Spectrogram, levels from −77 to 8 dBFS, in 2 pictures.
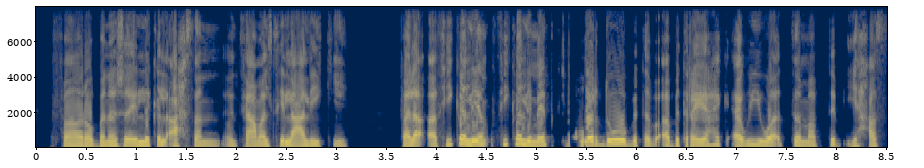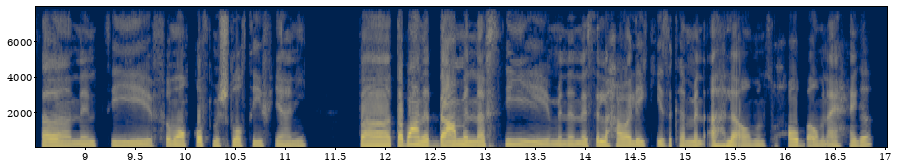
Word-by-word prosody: فربنا 160 +1 +1
شايل 170 0 +3
لِك 180 - +2
الأحسن، 165 0 -1
وأنتِ 160 0 -5
عملتِ 165 +1 +1
اللي 170 -2 +4
عليكِ." 155 +1 +1 0.7
فلأ، 170 +1 +3
في 215 - -3
كلام 220 -2 +5
في 230 - -2
كلمات 205 -4 +3
كده 195 - -16 0.2
برضو 220 +4 +4
بتبقى 165 -5 -1
بتريحِك 170 +4 0
أوي 200 +4 +2
وقت 190 +2 +1
ما 175 -4 +1
بتبقي 155 +1 -5
حاسة 170 +2 -1
إن 160 0 -3
أنتِ 165 +3 -3 0.5
في 165 - -5
موقف 170 +4 0
مش 170 -1 -3
لطيف 165 +1 -4
يعني، 160 +4 -4 0.5
فطبعًا 160 +7 +3
الدعم 180 +5 +3
النفسي 185 -2 -1
من 155 0 -3
الناس 160 +3 -3
اللي 190 -1 +3
حواليكِ، 170 0 0
إذا 160 -1 -3
كان 160 +1 -4
من 170 -2 -3
أهل 175 0 +1
أو 155 -2 0
من 155 0 -5
صحاب 160 +3 -3
أو - - -1
من 160 - -5
أي - - -2
حاجة، 180 +6 -5
170 Hz, 165 wpm, -13 LUFS, 160-185 Hz, 0.7 s, كلام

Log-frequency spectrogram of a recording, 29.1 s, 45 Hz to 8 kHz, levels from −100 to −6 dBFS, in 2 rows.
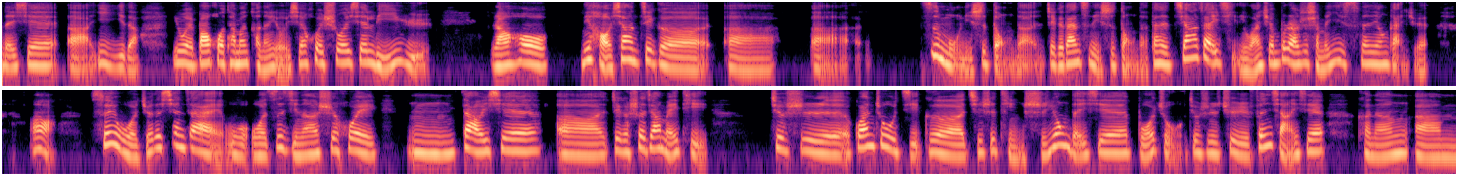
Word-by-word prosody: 的 145 -2 -2
一 - - -3
些， 160 0 -1
呃， - - -1
意 180 -6 -5
义 145 - -4
的。 - - -2 0.3
因 195 - -3
为 185 - +3
包 185 +3 +9
括 190 -1 +3
他 190 0 -1
们 185 +1 +1
可 160 -5 -5
能 135 +3 -3
有 155 - -4
一 - - -7
些 185 +6 -2
会 185 - -2
说 195 +2 0
一 - - -1
些 200 +2 -1
俚 170 +1 -1
语， 165 -9 -5 0.6
然 160 +2 +5
后 175 -4 +6 0.3
你 220 +4 +1
好 145 - +6
像 235 +6 +4
这 215 +2 -1
个， 140 -7 +1
呃 125 -3 -5 0.4
呃， - - -6 0.7
字 300 -5 +1
母 180 -11 +2
你 120 - -8
是 135 +10 -1
懂 - - -2
的 - - -7
这 180 - -4
个 165 - +1
单 185 +2 +5
词 185 - -3
你 160 - -2
是 165 - -4
懂 - - -6
的， - - -11
但 190 0 +1
是 175 - +1
加 250 +10 +3
在 250 - +6
一 190 - -2
起 185 - -7
你 125 - -8
完 120 +7 0
全 185 +2 -1
不 235 - -2
知 210 - +4
道 175 - +5
是 190 - -5
什 175 - -2
么 140 - -4
意 195 +1 -4
思 170 - 0
的 185 - -1
那 180 - -1
种 175 0 -1
感 - - -4
觉， - - -11 0.5
哦。 - - 0 0.4
所 280 - +2
以 290 - +4
我 150 - 0
觉 175 +9 -4
得 230 - +1
现 245 +1 +1
在 195 -8 +4
我 145 -4 -5
我 145 0 -1
自 235 - -3
己 155 -7 -5
呢， 155 +2 -1
是 200 +4 -2
会， 175 -6 0 0.3
嗯， 165 -2 -2
到 210 -6 +7
一 185 - -2
些， 195 -1 +2
呃， 150 -1 0
这 200 - -5
个 180 - -2
社 220 +7 -1
交 220 +1 +4
媒 195 -4 -1
体， 185 - -7 0.6
就 225 -3 -2
是 170 -6 -1
关 235 +7 +5
注 245 -4 0
几 165 -5 -3
个 155 -7 +1
其 175 +5 -4
实 195 +3 -6
挺 130 -7 -10
实 145 +4 -5
用 265 +5 +2
的 - - -3
一 - - -4
些 170 +1 -1
博 140 +4 -2
主， - - -8
就 175 - -6
是 165 -1 -5
去 160 -4 -3
分 240 - +1
享 265 - 0
一 - - -2
些 185 +3 0 0.3
可 155 - -5
能， 145 +4 -2
呃， 130 -3 -2
175 Hz, 250 characters per minute, -21 LUFS, 150-195 Hz, 0.7 s, 包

